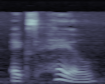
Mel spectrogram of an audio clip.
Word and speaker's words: exhale: The H is sounded in exhale and exhume, but is silent in exhaustion, exhibition, exhilarated, and exhort.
